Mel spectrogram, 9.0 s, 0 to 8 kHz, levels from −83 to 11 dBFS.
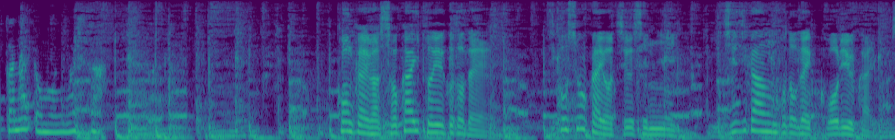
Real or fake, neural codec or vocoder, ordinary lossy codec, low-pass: fake; codec, 16 kHz, 8 kbps, FreqCodec, larger model; none; none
